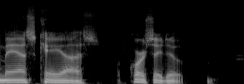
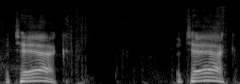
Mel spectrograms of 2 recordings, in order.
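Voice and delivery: high-pitched call to attack; calling out commands; 7 semitones higher, slower than usual. Real, not acted. Player ordering his pal to attack, calling out.

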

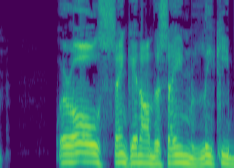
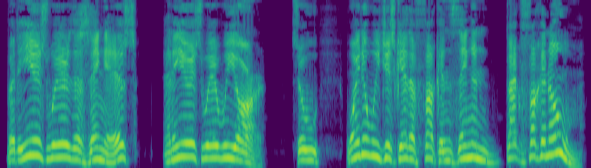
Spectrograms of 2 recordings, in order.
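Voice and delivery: high, impatient sweary push; exasperated urging; 8 semitones higher than usual. Acted. Robin urges the crew to finish and go home, exasperated. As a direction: press the point, pitched well up.

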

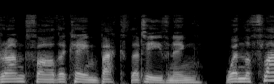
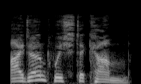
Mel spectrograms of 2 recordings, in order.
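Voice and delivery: ordinary delivery, nothing marked

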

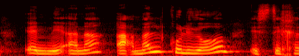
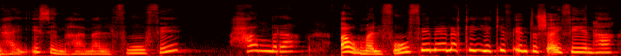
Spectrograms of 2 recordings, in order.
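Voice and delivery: put-on lively, louder teacher voice to kids; kindergarten teacher; 5 dB louder than usual. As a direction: coax the little ones, bright and loud. Teacher addressing young children.

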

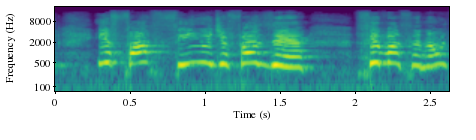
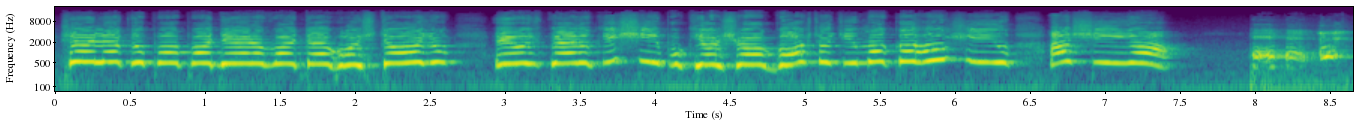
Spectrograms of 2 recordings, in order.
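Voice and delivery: high, squeaky little doll voice; 9 semitones higher than usual. Pretend. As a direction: play the eager little taste-tester doll. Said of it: "vou apresentar pra vocês a minha cobaia".

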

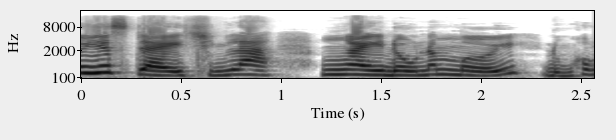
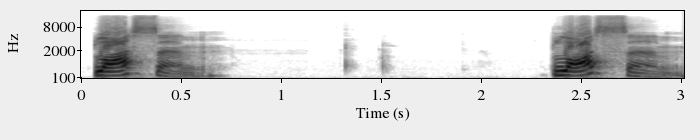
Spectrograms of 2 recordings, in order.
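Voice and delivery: "Blossom" with BLO- punched, -ssom dropping away; stress on first syllable; slower than usual. Shown as a demonstration. Teacher shows where word stress falls, BLO- stressed in "Blossom". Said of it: "Trọng âm của chúng ta rơi vào âm đầu tiên là blot".

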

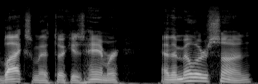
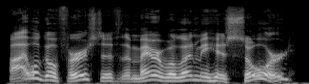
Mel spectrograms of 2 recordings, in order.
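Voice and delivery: higher, louder offer; bold volunteer; 8 semitones higher, 3 dB louder than usual. Acted. Shoemaker volunteers before the crowd, bold. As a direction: step up bravely. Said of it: "said the shoemaker".

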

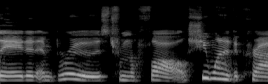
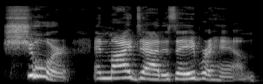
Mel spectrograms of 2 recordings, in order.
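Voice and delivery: loud sarcastic jeer; mock her with false agreement; taunting schoolyard sarcasm; 3 semitones higher, 11 dB louder than usual. A narrator's reading. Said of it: "they mocked her".

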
